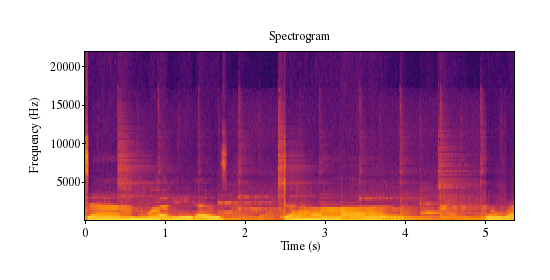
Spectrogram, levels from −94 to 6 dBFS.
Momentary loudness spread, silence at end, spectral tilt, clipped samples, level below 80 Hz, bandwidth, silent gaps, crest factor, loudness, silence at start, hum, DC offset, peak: 13 LU; 0 s; -7 dB/octave; under 0.1%; -26 dBFS; 16 kHz; none; 10 dB; -10 LUFS; 0 s; none; under 0.1%; 0 dBFS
